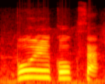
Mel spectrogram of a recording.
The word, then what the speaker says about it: 불국사: 자, 부처 불, 나라국, 절사 해서 불국사라고 읽어요. 불국사.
